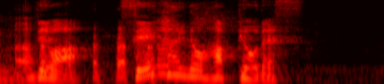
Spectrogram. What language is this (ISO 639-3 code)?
jpn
